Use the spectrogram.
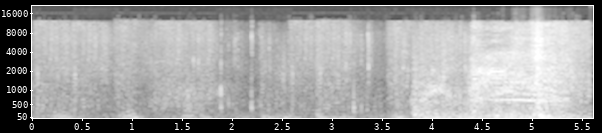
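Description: A heavy door mechanism grinding and creaking open in the video game Bloodborne, a rumbling, scraping sound that builds louder over several seconds, with game ambience and no talking.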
